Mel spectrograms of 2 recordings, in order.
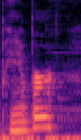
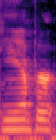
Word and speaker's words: Yamper: It's actually Yamper, not Pamper. But it was close enough to really make it a lot easier for us to get that. So, yes, he called both Yamper and Wooloo.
